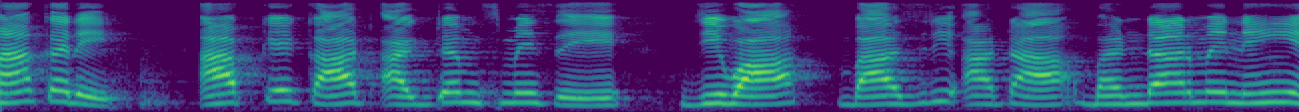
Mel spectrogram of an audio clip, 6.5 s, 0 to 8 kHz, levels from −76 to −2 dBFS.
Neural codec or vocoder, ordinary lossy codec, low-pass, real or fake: vocoder, 44.1 kHz, 128 mel bands every 256 samples, BigVGAN v2; none; 7.2 kHz; fake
